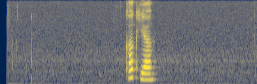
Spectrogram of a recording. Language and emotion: Russian, neutral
